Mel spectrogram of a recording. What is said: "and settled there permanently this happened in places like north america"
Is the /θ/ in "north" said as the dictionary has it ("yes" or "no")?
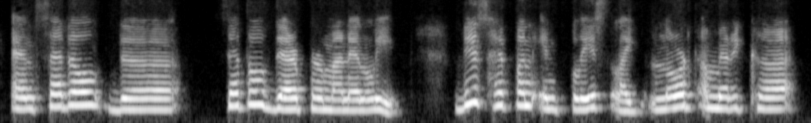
no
